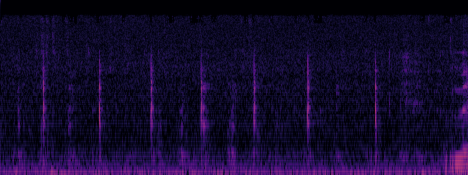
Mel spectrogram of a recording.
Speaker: there's my noise. Alright. Diagnosis confirmed. Rod knock.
